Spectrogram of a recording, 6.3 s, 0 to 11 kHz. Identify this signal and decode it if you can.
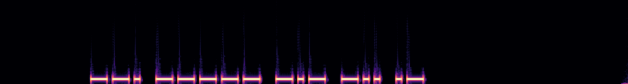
Morse code, heard as a keyed tone, about 22 wpm, 700 Hz. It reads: G0KDA
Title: DXCC-100 Call Signs - 5 Characters - 22wpm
